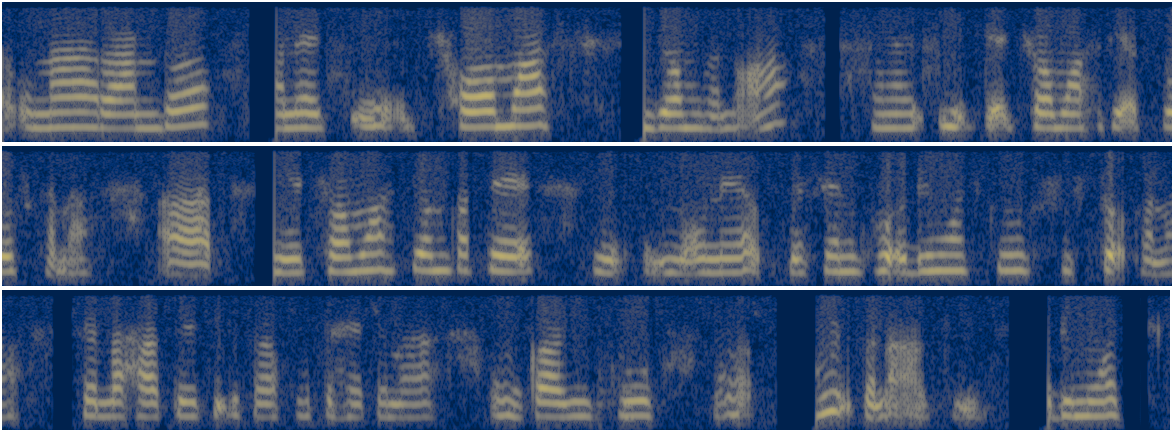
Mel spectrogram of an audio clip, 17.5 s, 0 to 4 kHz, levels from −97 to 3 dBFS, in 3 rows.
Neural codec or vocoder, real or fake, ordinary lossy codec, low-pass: none; real; none; 3.6 kHz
